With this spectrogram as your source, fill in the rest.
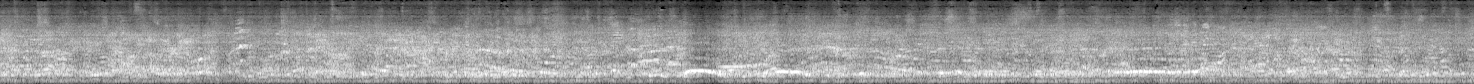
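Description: A crowd of men and women chatter and talk all around in a busy room.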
